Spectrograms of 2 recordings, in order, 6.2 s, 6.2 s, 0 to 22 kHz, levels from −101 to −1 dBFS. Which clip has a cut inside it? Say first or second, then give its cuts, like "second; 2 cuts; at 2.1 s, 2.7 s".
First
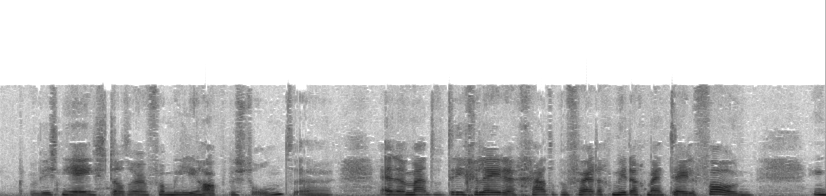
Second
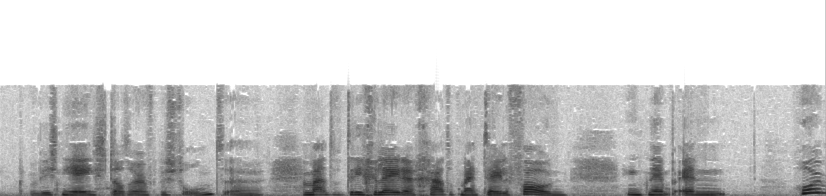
second; 4 cuts; at 1.1 s, 2.3 s, 3.4 s, 5.0 s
